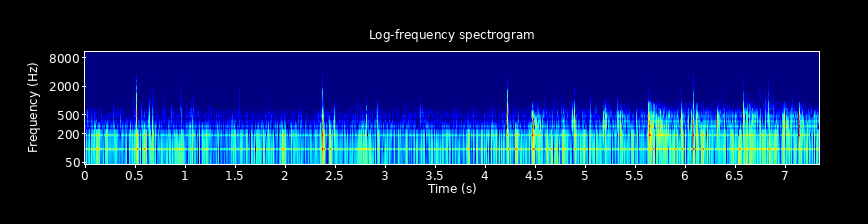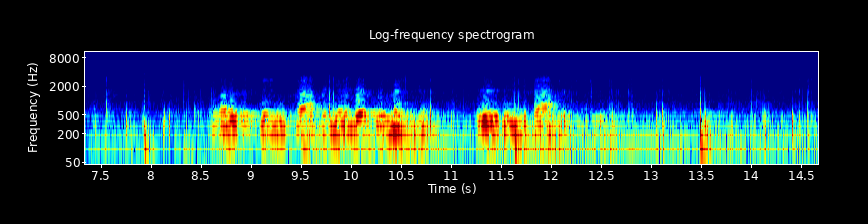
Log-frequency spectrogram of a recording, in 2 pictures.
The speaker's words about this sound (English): Now, if you will listen closely, you will hear, over the dictation of the man who made the recording, the sounds of the plane and the crash at the end.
